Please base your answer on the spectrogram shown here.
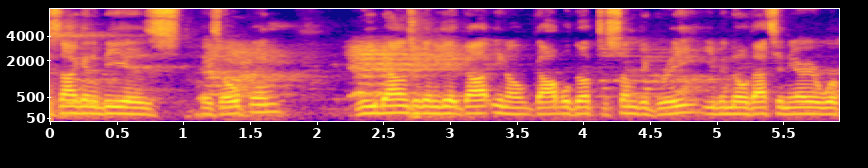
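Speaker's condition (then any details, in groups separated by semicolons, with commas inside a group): No condition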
